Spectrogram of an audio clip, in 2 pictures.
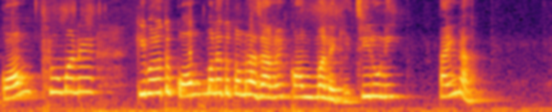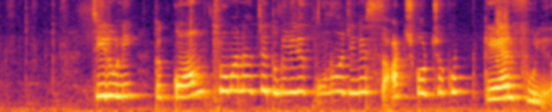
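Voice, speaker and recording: A woman's voice: sits high, darkish tone. A woman from India teaching an online exam-prep lesson, explaining each question step by step and asking the viewer rhetorical questions. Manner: reads English answer options slowly and deliberately.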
